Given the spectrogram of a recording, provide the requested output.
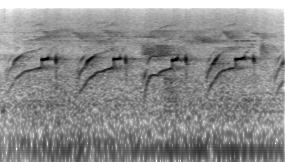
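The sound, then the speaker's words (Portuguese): A smooth-billed ani (anu-preto), a relative of the cuckoo, gives four rising, whining calls, each an upward-sweeping squeal, repeated at a steady pace, clear over a faint background hum. “Outros dois parentes do Cuco super conhecidos são o Ano Branco e o Ano Preto.”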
